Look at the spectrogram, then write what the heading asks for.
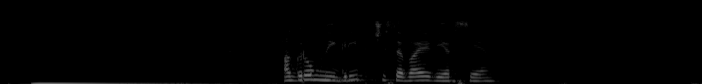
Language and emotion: Russian, neutral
